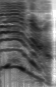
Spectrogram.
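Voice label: damaged, Japanese; morgana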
